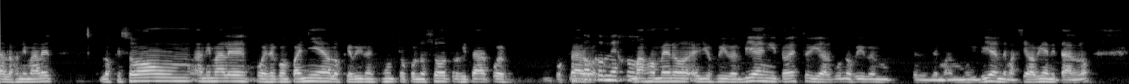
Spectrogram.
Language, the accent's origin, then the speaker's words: Spanish; Canary Islands, Spain; yo en el caso mío, yo soy canario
